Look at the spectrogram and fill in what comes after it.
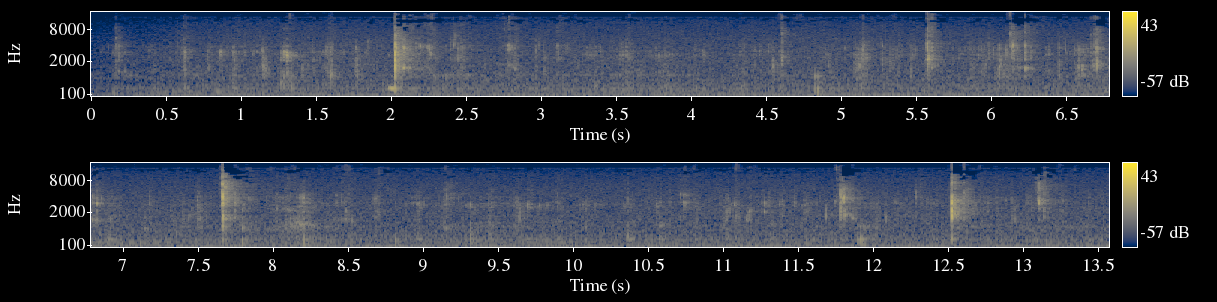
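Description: A person chewing a mouthful slowly with the lips closed, close to the microphone: soft wet mouth clicks at irregular intervals, a few louder ones. The food is tough going and won't chew up.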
